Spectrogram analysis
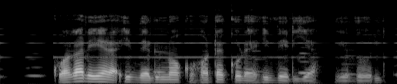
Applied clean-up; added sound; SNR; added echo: neural mask model RNNoise.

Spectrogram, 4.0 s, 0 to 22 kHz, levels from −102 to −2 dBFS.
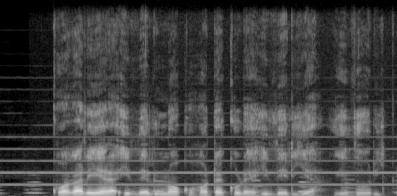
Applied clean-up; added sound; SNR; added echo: none; Wind instrument, woodwind instrument + Bowed string instrument; 16 dB; none.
